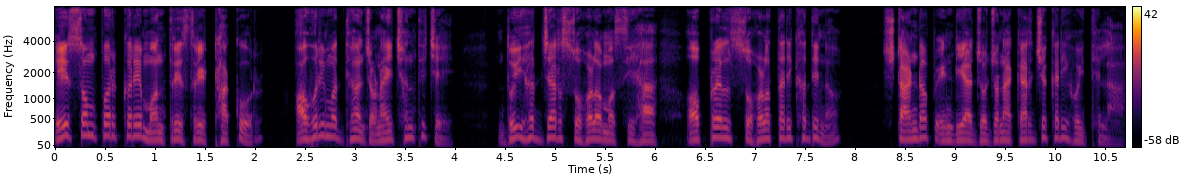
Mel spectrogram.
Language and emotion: Odia, neutral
